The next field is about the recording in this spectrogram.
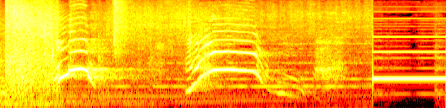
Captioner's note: screams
